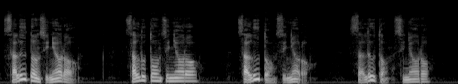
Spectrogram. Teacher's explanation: ロは日本語のローでもまあいいですが、ロと舌先を震わせるのが綺麗に聞こえます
